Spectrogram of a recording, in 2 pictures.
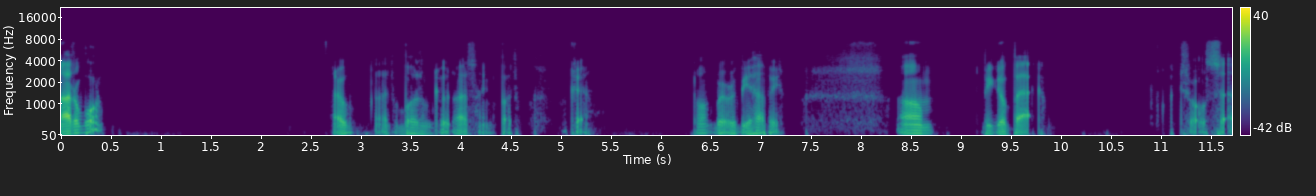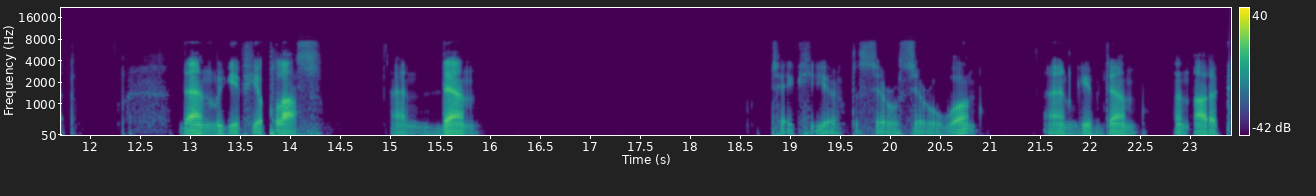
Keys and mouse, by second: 11.7 ctrl+z, 13.8 click, 14.7-15.7 drag, 17.3-20.7 drag, 23.3 click.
